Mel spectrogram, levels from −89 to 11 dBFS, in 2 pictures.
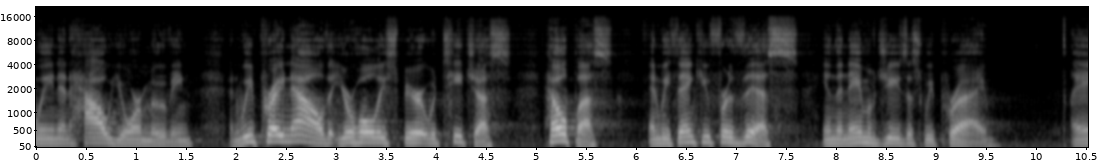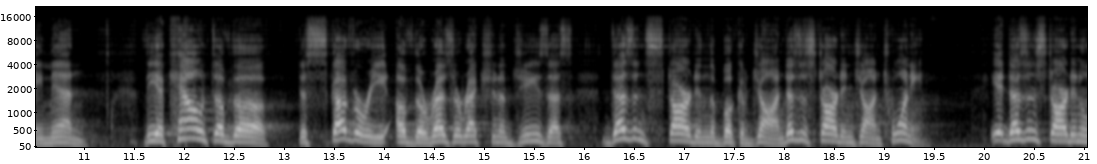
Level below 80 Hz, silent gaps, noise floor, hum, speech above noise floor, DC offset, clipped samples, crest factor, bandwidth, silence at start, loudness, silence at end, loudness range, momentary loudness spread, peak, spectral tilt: -68 dBFS; none; -67 dBFS; none; 42 dB; under 0.1%; under 0.1%; 20 dB; 16 kHz; 0 s; -26 LUFS; 0 s; 7 LU; 13 LU; -6 dBFS; -5.5 dB/octave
